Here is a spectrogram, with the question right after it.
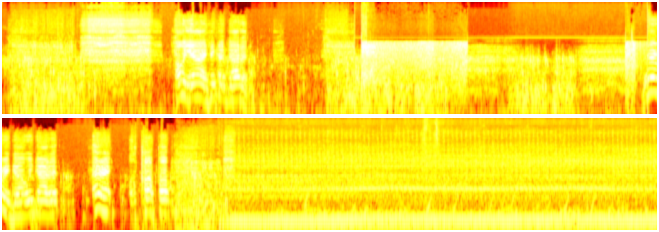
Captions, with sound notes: Oh, yeah, I think I've got it. (water burbling) There we go, we got it. All right, we'll pop up. (boat whirring) (water burbling)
